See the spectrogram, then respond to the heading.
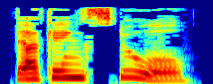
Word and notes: ducking stool: British English

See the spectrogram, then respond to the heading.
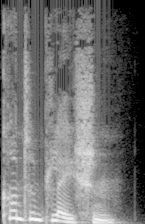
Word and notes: contemplation: British English

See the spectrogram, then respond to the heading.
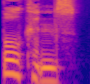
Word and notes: balkans: British English

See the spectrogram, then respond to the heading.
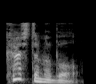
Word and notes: customable: British English

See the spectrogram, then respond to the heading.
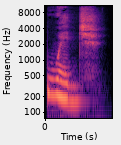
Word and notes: wedge: British English

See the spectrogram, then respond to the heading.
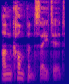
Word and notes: uncompensated: British English

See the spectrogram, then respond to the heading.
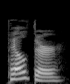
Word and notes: pelter: British English

